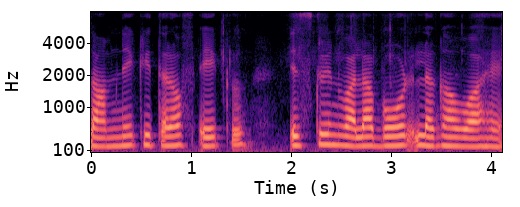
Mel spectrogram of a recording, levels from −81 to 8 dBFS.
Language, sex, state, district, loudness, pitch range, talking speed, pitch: Hindi, female, Bihar, West Champaran, -14 LUFS, 180-200 Hz, 145 wpm, 190 Hz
